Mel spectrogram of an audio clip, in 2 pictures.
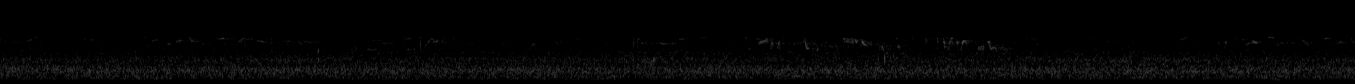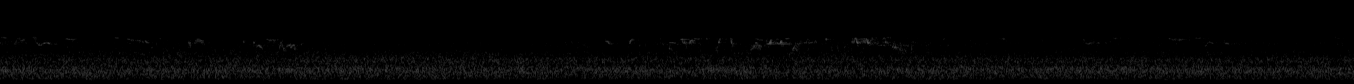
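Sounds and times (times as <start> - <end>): faint bird chirps: 0.0 - 16.7, 19.2 - 27.0.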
